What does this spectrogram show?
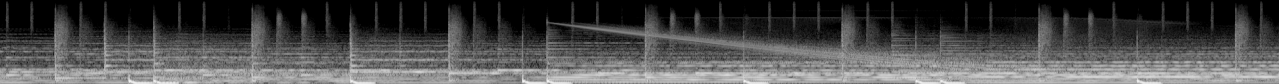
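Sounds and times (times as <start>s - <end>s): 
ambient techno house music: 0.0s - 12.7s.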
